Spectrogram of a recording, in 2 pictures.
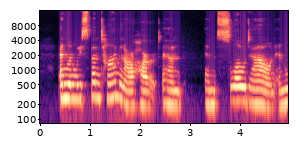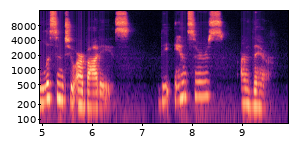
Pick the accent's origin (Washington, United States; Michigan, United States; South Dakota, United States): Michigan, United States; whether it was like when we grew up in Michigan, whether it was snowing or raining or Christmas, he was out there for his run.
